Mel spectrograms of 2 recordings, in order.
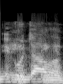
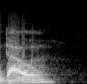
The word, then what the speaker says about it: Iguodala: Ing- Iguodala. Iguodala.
